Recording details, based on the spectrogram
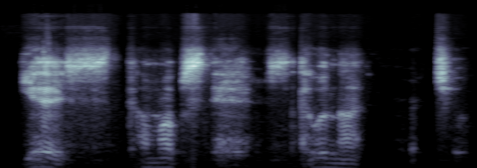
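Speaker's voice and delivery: hoarse, rasping whisper. Narrating a scene, the speaker voices an unseen answer to the player's question: raspy voice. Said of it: "In a raspy voice".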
